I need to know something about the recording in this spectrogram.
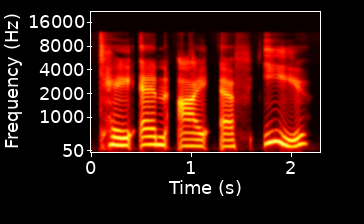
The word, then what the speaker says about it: knife: Or the k at the beginning of knife. We write k n i f e but we say knife.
